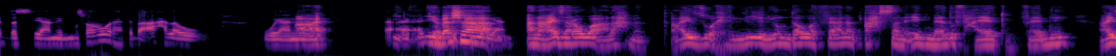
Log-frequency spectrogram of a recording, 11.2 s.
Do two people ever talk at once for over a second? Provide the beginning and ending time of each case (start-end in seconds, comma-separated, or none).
none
